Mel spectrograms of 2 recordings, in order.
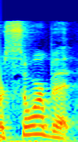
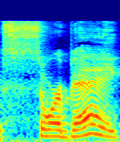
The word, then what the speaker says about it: sorbet: But we pronounce it more often the French way, the sorbet way, whereas in British English, it's pronounced sorbet more often, which I kind of like.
